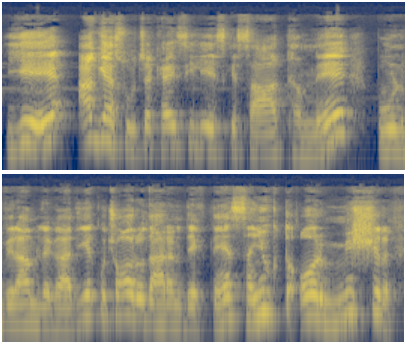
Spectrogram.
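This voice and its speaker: A man's voice: high-pitched, animated, moderate pace. Man teaching Hindi grammar step by step. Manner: repeats and stresses example sentences, asks and answers own questions. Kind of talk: explanatory grammar lesson.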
